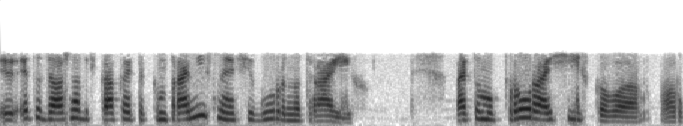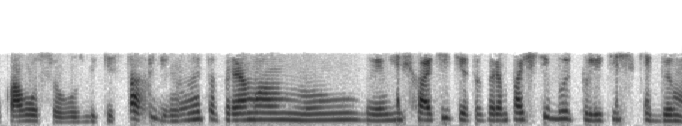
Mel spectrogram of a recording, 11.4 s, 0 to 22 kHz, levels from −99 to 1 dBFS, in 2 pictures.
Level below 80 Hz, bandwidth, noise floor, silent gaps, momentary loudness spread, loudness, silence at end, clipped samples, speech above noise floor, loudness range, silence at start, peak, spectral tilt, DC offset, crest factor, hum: -62 dBFS; 4 kHz; -49 dBFS; none; 11 LU; -21 LUFS; 0 s; under 0.1%; 28 dB; 3 LU; 0 s; -2 dBFS; -2.5 dB/octave; under 0.1%; 20 dB; none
